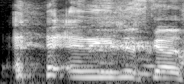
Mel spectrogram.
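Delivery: high voice breaking into laughter; cracking up mid-story; laughing. Real, not acted. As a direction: talk through helpless laughter.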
